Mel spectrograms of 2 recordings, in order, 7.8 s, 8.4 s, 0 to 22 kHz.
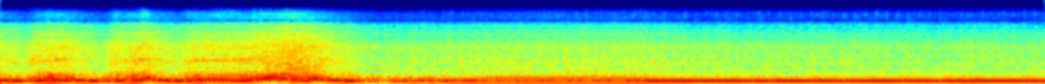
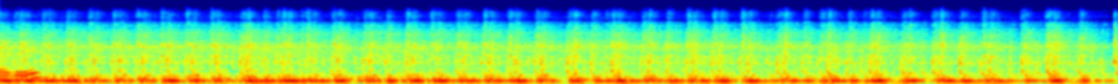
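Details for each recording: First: A 2001 Honda Rebel takes a few throttle blips, then settles to a steady, even low idle with no clatter or hunting, after a choked cold start at 22° that stalled once and a suspected minor fueling problem with a gas drip; normal idle. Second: A 2001 Honda Rebel is cold-started with full choke after sitting overnight; the idle pulses unevenly, lumpy and hunting, then stalls. The mechanic suspects it ran out of fuel and sees gas dripping from a tube, so carb work may be needed.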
